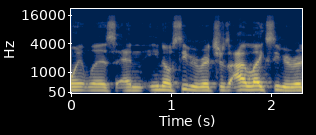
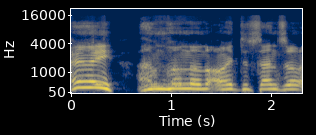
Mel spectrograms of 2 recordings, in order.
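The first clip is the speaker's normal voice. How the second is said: put-on annoying raspy voice, higher pitched; 6 semitones higher, 3 dB louder than usual. Imitating how a wrestling manager sounded: imitating Stevie Richards' annoying raspy voice. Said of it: "he had that annoying, raspy".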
